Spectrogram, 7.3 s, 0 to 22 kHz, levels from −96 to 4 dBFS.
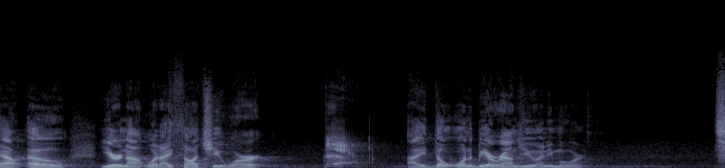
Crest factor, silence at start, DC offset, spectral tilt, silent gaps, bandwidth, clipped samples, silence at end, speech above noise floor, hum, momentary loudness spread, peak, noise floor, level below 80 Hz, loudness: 22 dB; 0 s; under 0.1%; -4.5 dB/octave; none; 13.5 kHz; under 0.1%; 0 s; 34 dB; none; 14 LU; -22 dBFS; -75 dBFS; -84 dBFS; -41 LUFS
